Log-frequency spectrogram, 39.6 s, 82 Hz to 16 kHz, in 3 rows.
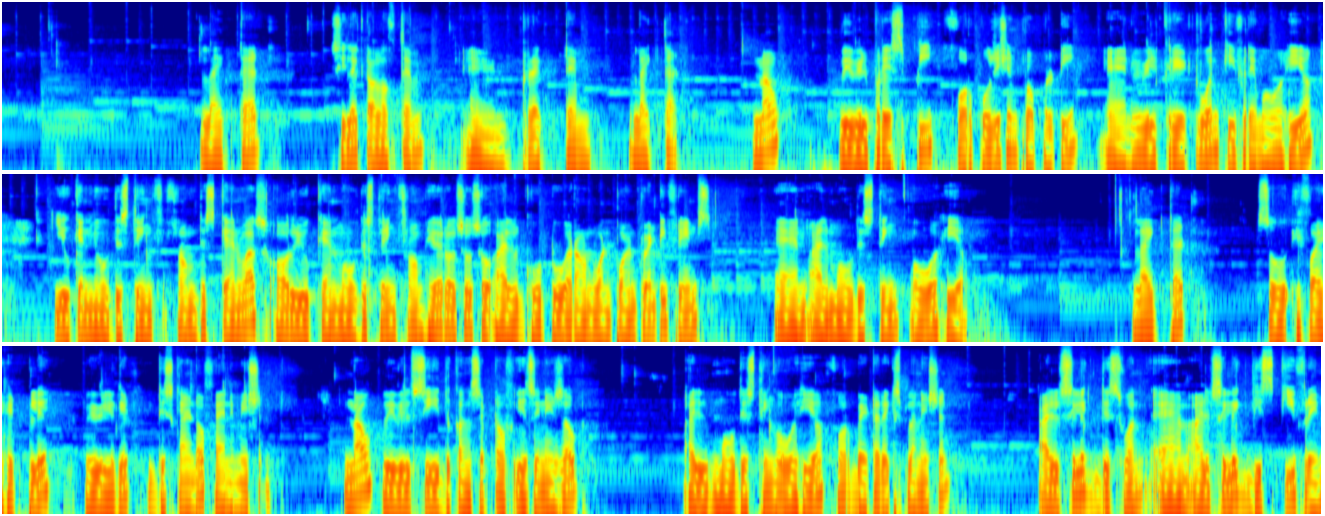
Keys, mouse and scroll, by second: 9.1 p, 11.9 click, 15.0 ctrl+a, 19.5-27.9 drag, 27.9 space, 29.7-32.0 drag, 32.5-37.0 drag, 37.1-39.6 drag.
